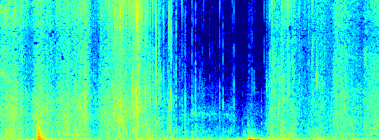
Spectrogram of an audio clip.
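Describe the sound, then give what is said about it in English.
Fairly quiet crinkling of plastic bags being handled and set as a divider between two people's candy, a continuous rustle broken by a couple of sharper crackles and thumps as the bags are moved. “okay, we're using bags as a divider because I don't want I don't want her candy to be that close to me, but she's insisting on it.”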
